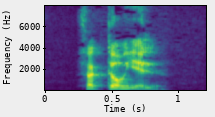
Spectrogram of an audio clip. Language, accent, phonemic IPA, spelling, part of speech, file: French, France, /fak.tɔ.ʁjɛl/, factorielle, adjective / noun, LL-Q150 (fra)-factorielle.wav
- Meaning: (adjective) feminine singular of factoriel; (noun) factorial (mathematical operation or its result)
